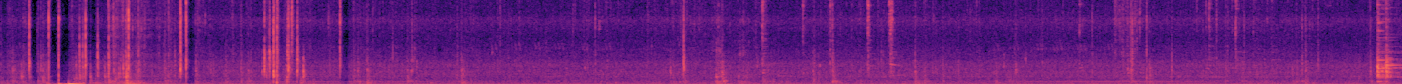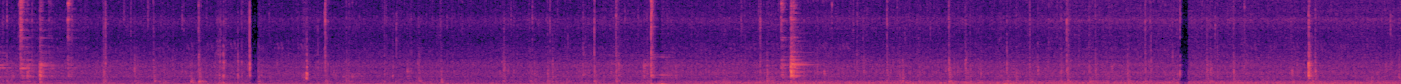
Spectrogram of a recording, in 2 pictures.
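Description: Scattered clinks and knocks of small metal cookware being handled on a portable butane camping stove: a quick run of clatter in the first few seconds, then single clicks every few seconds, over a steady soft hiss.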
